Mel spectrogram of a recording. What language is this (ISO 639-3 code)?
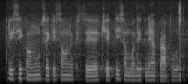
mai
